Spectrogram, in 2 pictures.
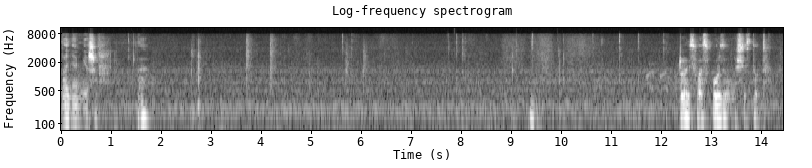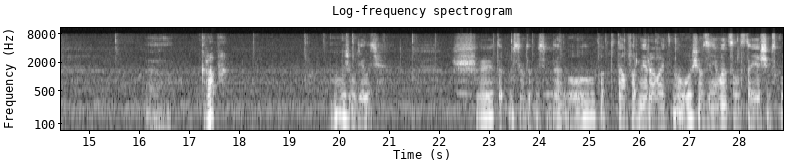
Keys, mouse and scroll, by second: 0.5-1.3 scroll up 1, 1.3-3.6 shift+middle drag, 3.6-4.6 scroll down 1, 4.6-5.5 scroll down 1, 5.5-6.6 scroll down 1, 7.9 click, 9.0-10.5 middle drag, 10.5-17.0 drag, 18.1-26.6 drag, 26.6-28.6 middle drag, 28.6-28.8 drag.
